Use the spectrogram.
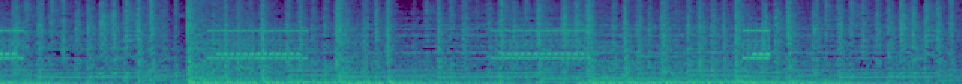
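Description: A telephone rings in repeated bursts of bright electronic tones over background music, each ring pattern recurring every couple of seconds at a steady, prominent level.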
